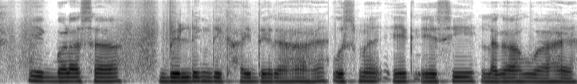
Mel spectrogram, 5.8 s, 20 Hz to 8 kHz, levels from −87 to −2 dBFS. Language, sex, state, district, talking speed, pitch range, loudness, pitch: Hindi, male, Bihar, Lakhisarai, 135 wpm, 130-145 Hz, -16 LUFS, 135 Hz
